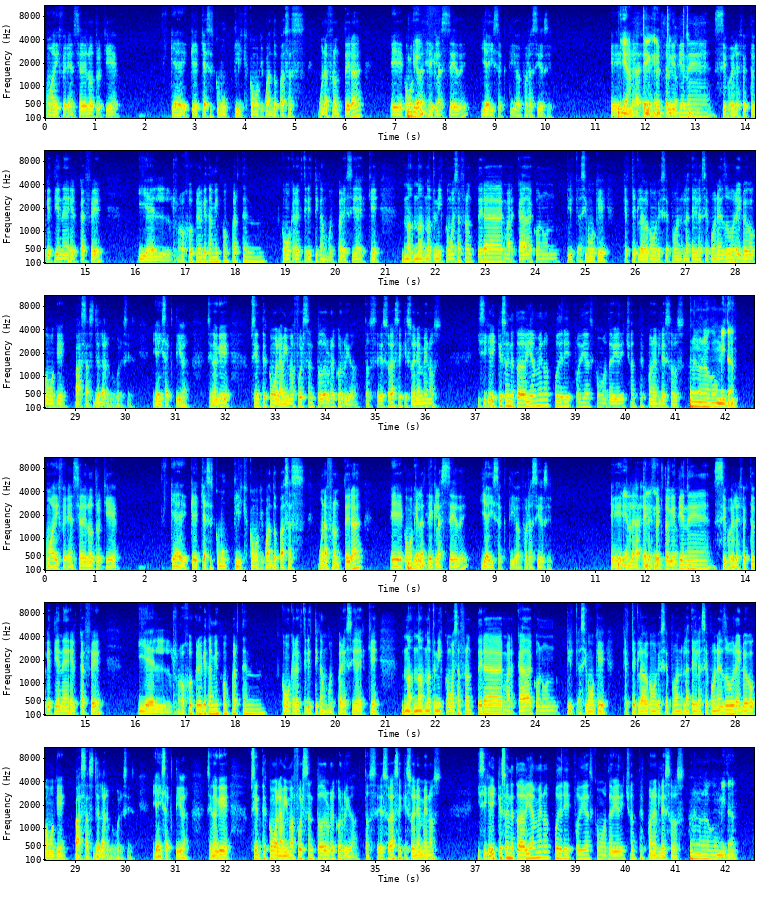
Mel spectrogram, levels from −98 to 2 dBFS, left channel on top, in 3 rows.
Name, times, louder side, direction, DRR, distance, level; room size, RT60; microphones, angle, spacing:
voice 1, 0.0-1.4 2.5-5.1 5.5-6.3 6.9-8.4 8.7-10.1 11.3-15.3 16.1-18.6 18.9-21.0 21.3-25.4 25.8-30.1 30.5-31.2 31.6-32.2 32.5-36.3 37.1-40.2 40.5-41.1, right 3 dB, 35° right, 0.5 m, -31 dB
voice 2, 7.2-7.7 11.4-13.0 41.3-42.2, left 5 dB, 55° left, 0.4 m, -29 dB
2.3 x 2.3 x 2.4 m
head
